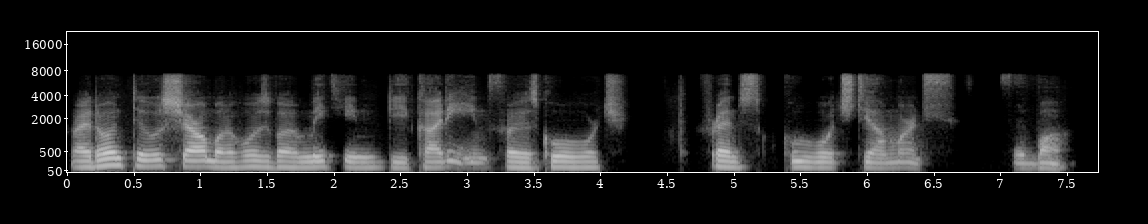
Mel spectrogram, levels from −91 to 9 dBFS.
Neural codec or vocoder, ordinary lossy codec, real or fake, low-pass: codec, 16 kHz, 0.5 kbps, X-Codec, HuBERT features, trained on balanced general audio; none; fake; 7.2 kHz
